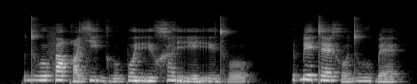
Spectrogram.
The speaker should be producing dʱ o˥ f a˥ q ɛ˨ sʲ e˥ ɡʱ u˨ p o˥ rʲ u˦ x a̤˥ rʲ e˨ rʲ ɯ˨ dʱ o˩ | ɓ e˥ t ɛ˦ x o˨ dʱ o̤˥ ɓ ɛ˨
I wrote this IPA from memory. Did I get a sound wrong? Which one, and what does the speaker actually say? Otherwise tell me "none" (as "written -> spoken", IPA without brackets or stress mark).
none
